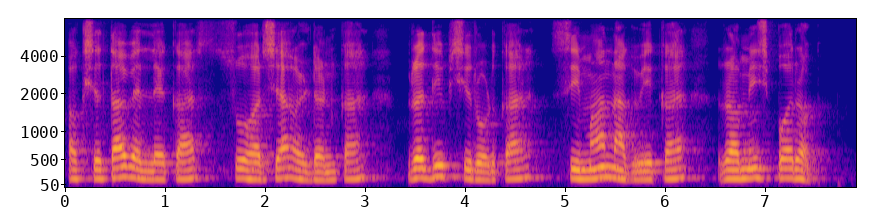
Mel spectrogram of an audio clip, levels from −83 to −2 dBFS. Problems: none marked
